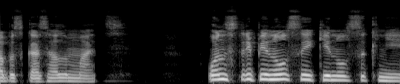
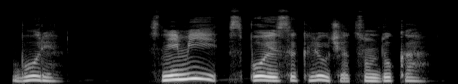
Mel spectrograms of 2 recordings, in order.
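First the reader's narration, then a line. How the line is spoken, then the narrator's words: Sick, barely audible mumble. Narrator (Russian): едва внятно пробормотала больная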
